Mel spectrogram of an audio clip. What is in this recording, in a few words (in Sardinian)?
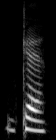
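"che", female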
